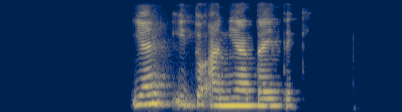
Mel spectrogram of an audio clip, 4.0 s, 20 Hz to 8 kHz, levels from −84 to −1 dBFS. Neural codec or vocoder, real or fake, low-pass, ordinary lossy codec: autoencoder, 48 kHz, 128 numbers a frame, DAC-VAE, trained on Japanese speech; fake; 7.2 kHz; Opus, 24 kbps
